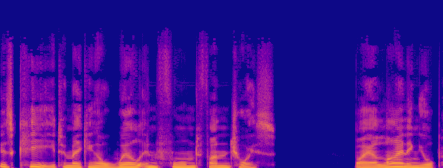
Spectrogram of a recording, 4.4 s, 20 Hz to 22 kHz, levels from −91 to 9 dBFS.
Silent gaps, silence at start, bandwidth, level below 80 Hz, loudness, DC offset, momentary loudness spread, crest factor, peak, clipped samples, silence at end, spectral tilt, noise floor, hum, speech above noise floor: none; 0 s; 15.5 kHz; -64 dBFS; -19 LUFS; under 0.1%; 10 LU; 14 dB; -6 dBFS; under 0.1%; 0.1 s; -6.5 dB/octave; under -90 dBFS; none; over 71 dB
